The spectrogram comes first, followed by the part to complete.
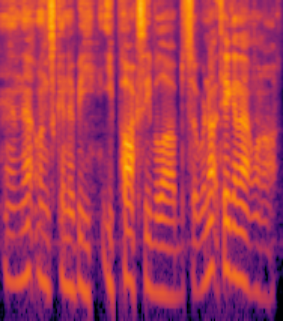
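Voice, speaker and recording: Here the teardown host is an American man with a medium-pitched, darkish voice at a normal speed, talking to himself as he works at his indoor bench. His unscripted remarks are casual, short and trail off. Noise is clearly audible in this home recording, and at times he moves away from the mic.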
